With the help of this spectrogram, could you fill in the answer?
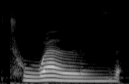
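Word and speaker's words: twelve: let's see together 12 of course the e in the end is silent it's a magic e it's 12 there are 12 apples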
